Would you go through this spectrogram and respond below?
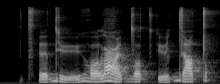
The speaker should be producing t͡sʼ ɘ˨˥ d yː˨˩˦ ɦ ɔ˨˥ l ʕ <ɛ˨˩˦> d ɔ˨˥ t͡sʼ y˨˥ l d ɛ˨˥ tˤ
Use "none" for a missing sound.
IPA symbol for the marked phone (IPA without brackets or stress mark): ɘ˨˩˦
